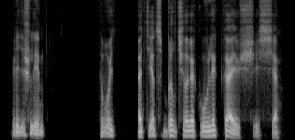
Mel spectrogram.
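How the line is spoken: Soft. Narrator (Russian): мягко сказал Станислав

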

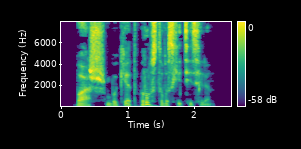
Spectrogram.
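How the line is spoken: Whisper. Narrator (Russian): продолжал шептать сосед задней парты

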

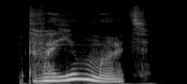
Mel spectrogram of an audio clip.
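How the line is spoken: Drawled. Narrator (Russian): Протянул фразу Кан

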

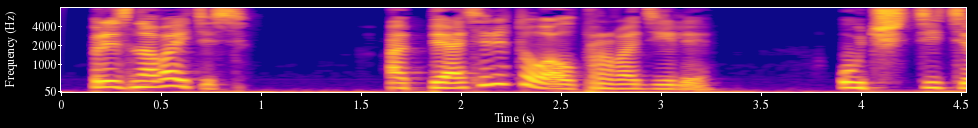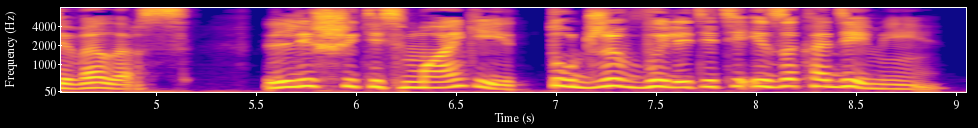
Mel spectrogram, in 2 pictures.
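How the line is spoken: Menacing. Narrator (Russian): говорил он грозно

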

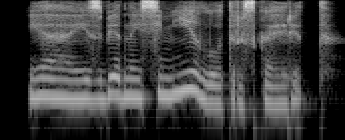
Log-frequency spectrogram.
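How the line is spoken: Sighing explanation. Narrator (Russian): вздохнув, поясняет Алиса

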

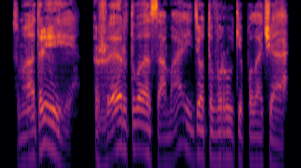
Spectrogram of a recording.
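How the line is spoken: Muffled madman's voice. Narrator (Russian): глухо произнес один из сумасшедших

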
